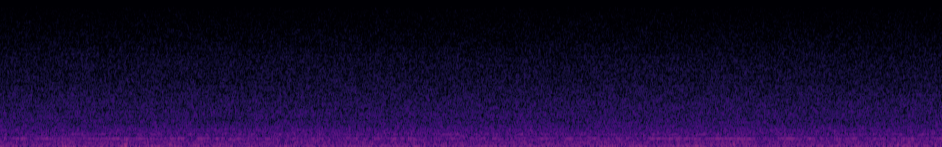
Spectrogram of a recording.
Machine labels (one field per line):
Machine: fan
